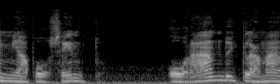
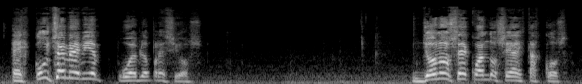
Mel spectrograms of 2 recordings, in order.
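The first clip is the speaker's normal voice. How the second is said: raised, loud prophetic preaching; fiery pulpit proclamation, higher and louder; full-force preaching; 8 semitones higher, 6 dB louder than usual. Real, not acted. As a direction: proclaim it like a prophet warning the nation.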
